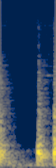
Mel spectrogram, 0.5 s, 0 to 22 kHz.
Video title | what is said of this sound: Cek Unit Mobil Bekas Suzuki Sidekick Drag-1 Tahun 2000 | kalau dari bodi samping ini juga ngaleng, atas bawah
